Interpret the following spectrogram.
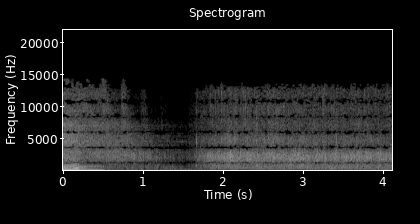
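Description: Electronic theme music fading out over the first second or so. About a second and a half in, studio audience applause starts and carries on steadily.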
